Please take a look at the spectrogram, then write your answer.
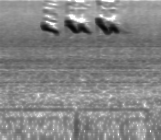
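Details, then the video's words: A female Oriental white-eye, a cage bird used to trigger male singing, gives three high, wavering, slurred notes in quick succession against a low steady hum. "Chúa khuyên mái - khuyên mái kích trống siêu líu"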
